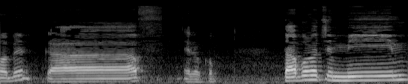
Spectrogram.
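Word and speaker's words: ميم: তারপর হচ্ছে মিম বা ওয়াও। আগে বলছি ওয়াও দুই ঠোঁট গোল করিয়া বা দুই ঠোঁটের ভিজা জায়গা হইতে, মিম দুই ঠোঁটের শুকনো জায়গা হইতে উচ্চারিত হয়।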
